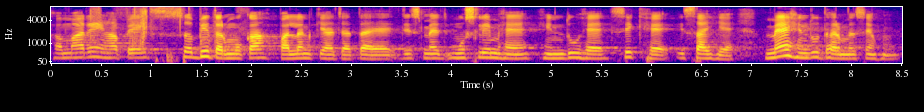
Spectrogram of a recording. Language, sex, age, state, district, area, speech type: Hindi, female, 30-45, Rajasthan, Jodhpur, urban, spontaneous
